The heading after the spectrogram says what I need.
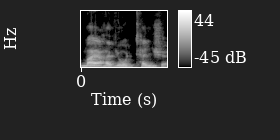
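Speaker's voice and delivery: booming, amplified announcer-style voice. A game character addresses the ship's crew, using magic to make the voice boom. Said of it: "use Thaumaturgy to make my voice boom".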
